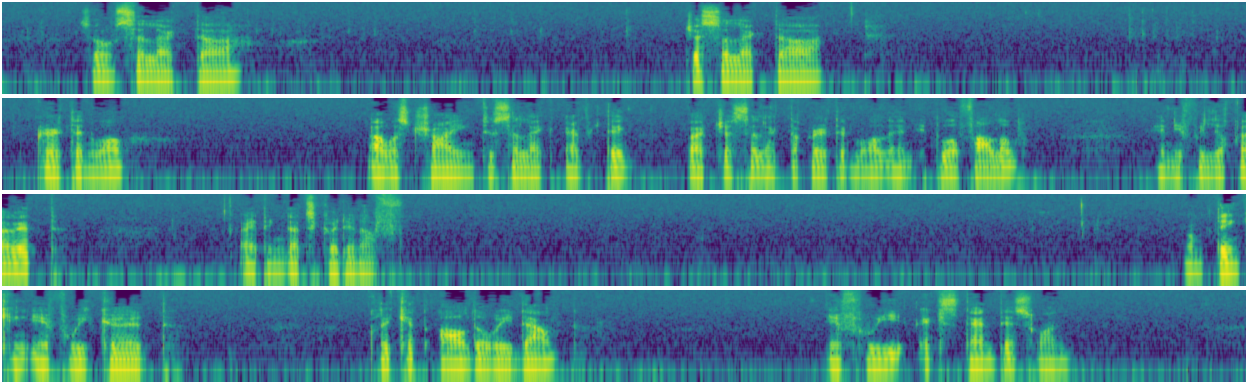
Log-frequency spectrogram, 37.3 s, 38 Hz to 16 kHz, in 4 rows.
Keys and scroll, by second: 0.1 Right, 0.3 Right, 0.5 Right, 0.7 Right, 0.9 Right, 1.1 Right, 1.3 Right, 1.5 Right, 1.7 Right, 1.9 Right, 2.0 Right, 2.2 Right, 2.4 Right, 2.6 Right, 3.4 Right, 3.6 Right, 3.9 Right, 4.5 Right, 6.2 Escape, 6.5 Escape, 8.3 Right, 8.5 Right, 8.7 Right, 8.9 Right, 9.3 Right, 9.7 Right, 11.5 Escape, 11.9 Escape, 14.9 Right, 15.0 Right, 15.7 Right, 16.4 Escape, 16.7 Escape.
